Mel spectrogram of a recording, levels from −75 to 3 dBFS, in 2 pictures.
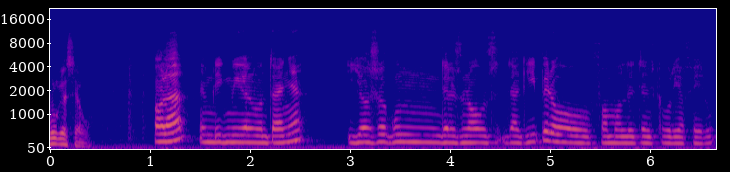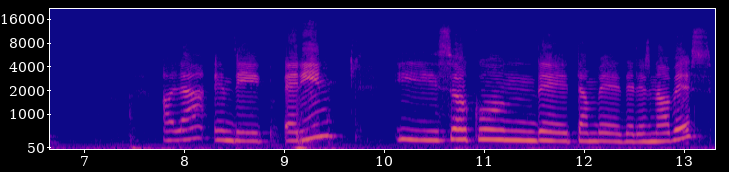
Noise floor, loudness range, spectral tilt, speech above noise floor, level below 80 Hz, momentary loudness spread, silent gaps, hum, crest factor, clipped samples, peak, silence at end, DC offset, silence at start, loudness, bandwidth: -58 dBFS; 7 LU; -4.5 dB/octave; 23 dB; -54 dBFS; 12 LU; none; none; 16 dB; under 0.1%; -20 dBFS; 0 s; under 0.1%; 0 s; -35 LUFS; 14 kHz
